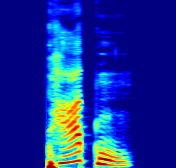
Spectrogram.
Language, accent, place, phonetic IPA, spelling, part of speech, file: German, Germany, Berlin, [ˈpaː.tn̩], Paten, noun, De-Paten.ogg
- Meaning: inflection of Pate: 1. genitive/dative/accusative singular 2. all-case plural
